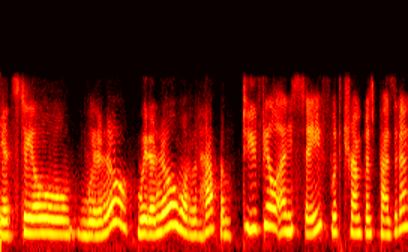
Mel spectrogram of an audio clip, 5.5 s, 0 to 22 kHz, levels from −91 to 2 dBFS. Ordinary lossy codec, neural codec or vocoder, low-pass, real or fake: Opus, 24 kbps; codec, 16 kHz, 2 kbps, FreqCodec, smaller model; 7.2 kHz; fake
